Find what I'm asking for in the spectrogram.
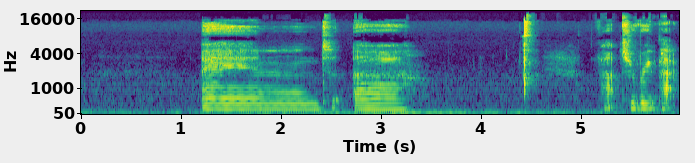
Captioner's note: makes mouth smacking noise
